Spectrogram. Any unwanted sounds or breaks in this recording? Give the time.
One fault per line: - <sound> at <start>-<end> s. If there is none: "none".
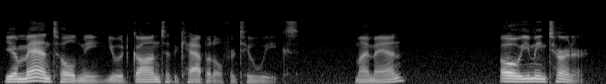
none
